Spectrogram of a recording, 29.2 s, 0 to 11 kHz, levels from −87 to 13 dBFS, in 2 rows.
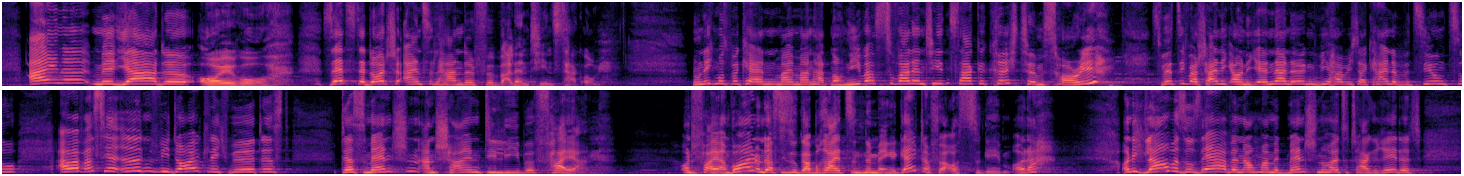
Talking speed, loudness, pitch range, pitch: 160 wpm, -22 LUFS, 270-350 Hz, 310 Hz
